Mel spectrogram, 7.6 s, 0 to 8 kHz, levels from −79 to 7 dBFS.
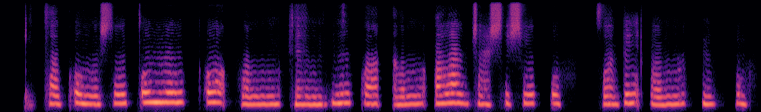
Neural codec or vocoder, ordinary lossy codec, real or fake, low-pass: codec, 16 kHz, 0.5 kbps, FreqCodec, smaller model; none; fake; 7.2 kHz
